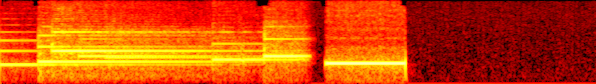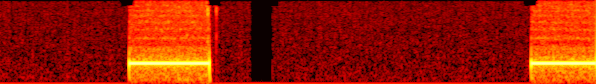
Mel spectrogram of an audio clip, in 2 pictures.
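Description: Telephone line tones play while a business call is transferred to another extension. A short melodic chime sequence comes first, then three long ringing tones about four seconds apart with silence between them.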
